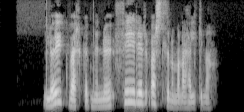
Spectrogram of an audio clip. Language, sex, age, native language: Icelandic, female, 20-29, Icelandic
